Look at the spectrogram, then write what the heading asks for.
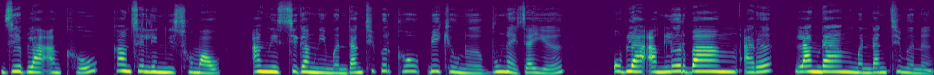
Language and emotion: Bodo, fearful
